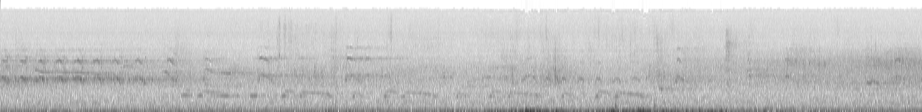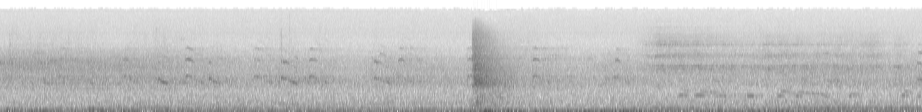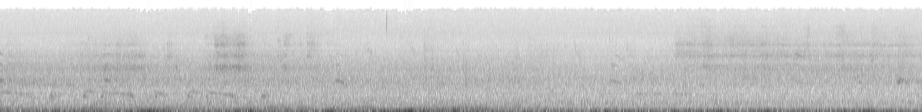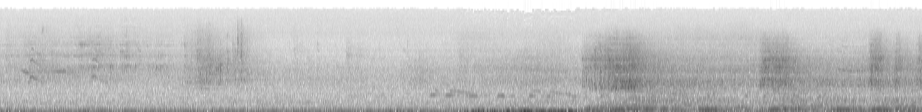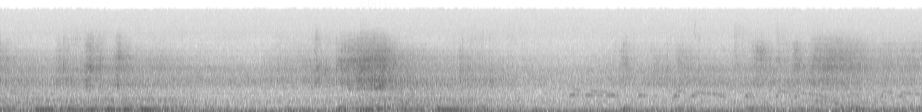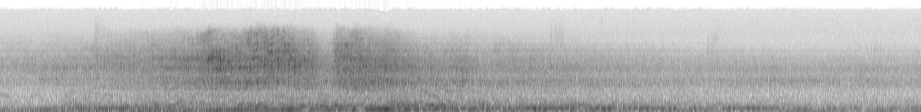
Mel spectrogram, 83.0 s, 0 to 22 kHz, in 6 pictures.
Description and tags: Morning in Aarhus city center
Aarhus is the second-largest city in Denmark, a seaside and university town. This track was recorded early in the morning in the city center, using two WL183 microphones from Shure, a FEL preamp into the R-09HR recorder. I tried to record some seagulls, but then the cleaning of the pavements started.
aarhus, city, denmark, field-recording, morning, town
